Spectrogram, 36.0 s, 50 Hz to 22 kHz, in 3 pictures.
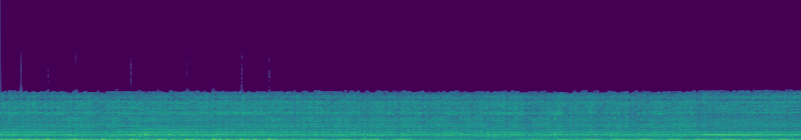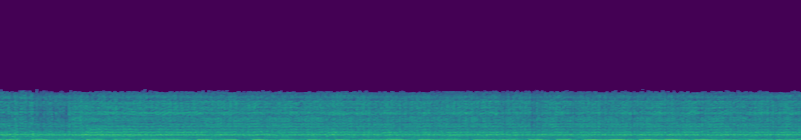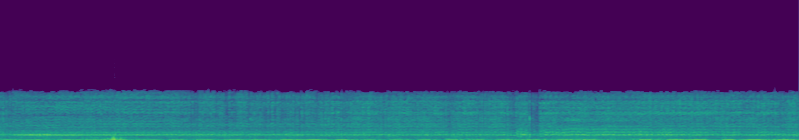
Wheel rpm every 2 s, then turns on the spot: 120, 120, 110, 110, 120, 110, 110, 120, 110, 110, 110, 120, 120, 110, 110, 120, 110, 110.
none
